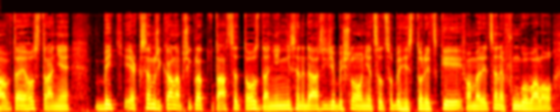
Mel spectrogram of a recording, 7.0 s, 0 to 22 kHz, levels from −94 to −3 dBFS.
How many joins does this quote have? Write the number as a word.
zero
